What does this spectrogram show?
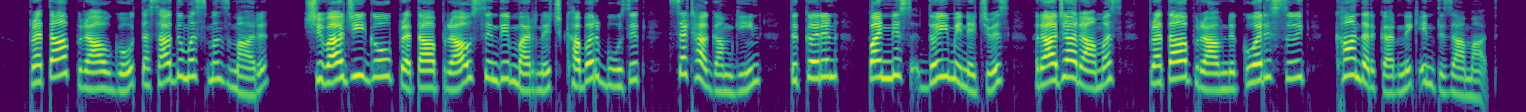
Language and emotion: Kashmiri, neutral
